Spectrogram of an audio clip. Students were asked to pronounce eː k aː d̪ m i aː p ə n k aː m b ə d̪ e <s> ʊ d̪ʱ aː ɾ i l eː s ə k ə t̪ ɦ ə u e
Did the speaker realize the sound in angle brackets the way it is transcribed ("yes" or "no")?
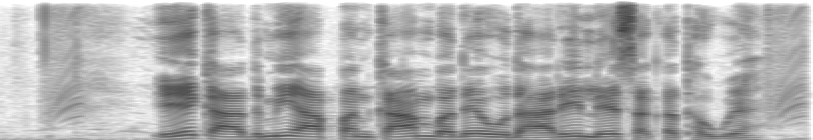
no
